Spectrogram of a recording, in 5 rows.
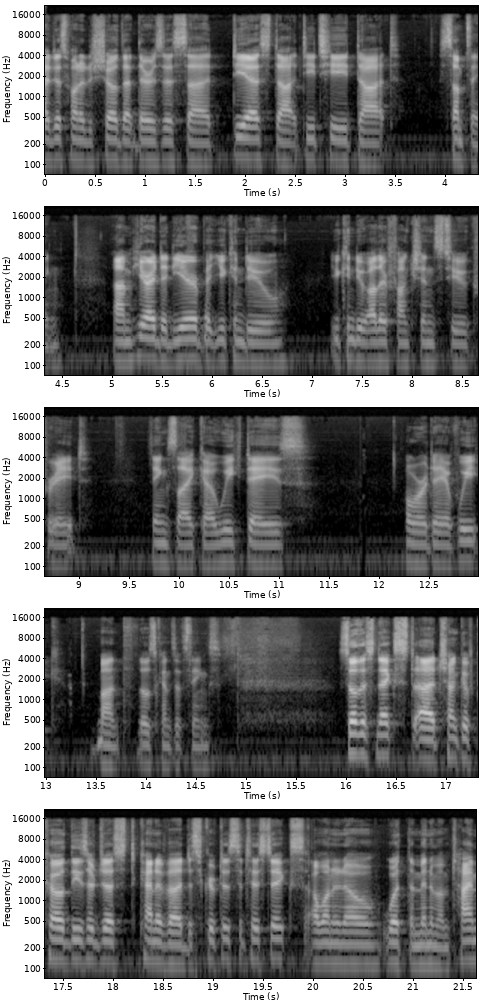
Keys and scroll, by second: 4.6-8.4 typing, 11.3 shift+v, 18.0-19.1 typing.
